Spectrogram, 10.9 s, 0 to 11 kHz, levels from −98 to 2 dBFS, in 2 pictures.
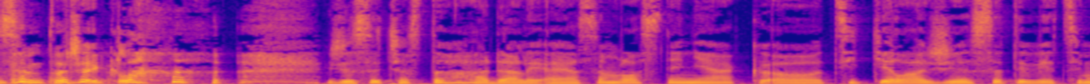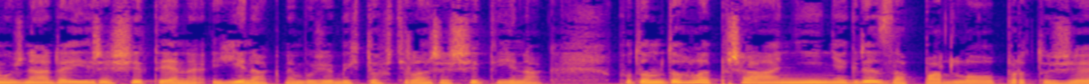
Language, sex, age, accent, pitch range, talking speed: Czech, female, 30-49, native, 155-185 Hz, 195 wpm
